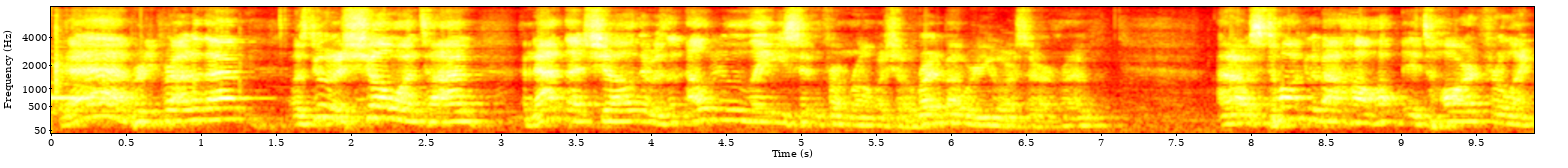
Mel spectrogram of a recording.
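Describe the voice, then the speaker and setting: A man's voice: sits high, recorded from a distance, a little hiss or hum. A man performing a stand-up comedy set in a comedy club, brash and profane with self-mocking punchlines. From New York State. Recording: roomy club recording, faint crowd.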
